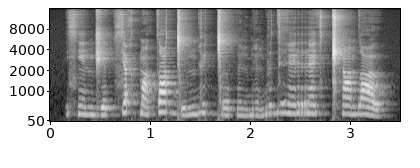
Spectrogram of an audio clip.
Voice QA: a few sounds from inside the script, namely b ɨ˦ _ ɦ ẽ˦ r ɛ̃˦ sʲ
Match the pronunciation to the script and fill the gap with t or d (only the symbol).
d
